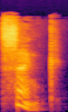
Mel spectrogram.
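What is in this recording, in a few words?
"sank", British English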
